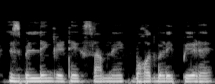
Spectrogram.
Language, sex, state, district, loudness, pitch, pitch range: Hindi, male, Jharkhand, Ranchi, -15 LUFS, 140 Hz, 135-140 Hz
